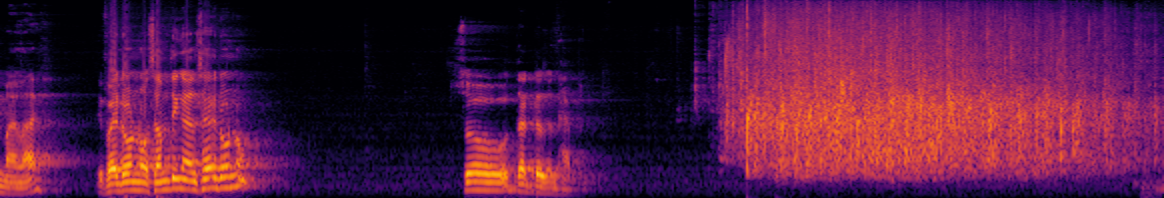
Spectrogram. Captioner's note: applause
